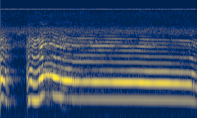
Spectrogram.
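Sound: human imitating rooster crowing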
